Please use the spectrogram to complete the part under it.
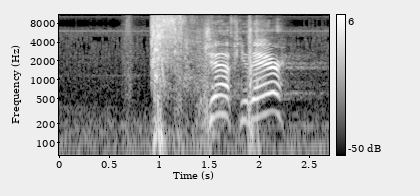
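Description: A rope-like line whooshes through the air.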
